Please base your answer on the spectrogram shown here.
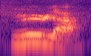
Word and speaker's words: Müller: Esto va a tener el mismo sonido de una sola L, bien, es L. Müller. Acá al final, viste que suena casi como mula.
